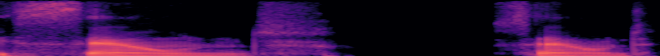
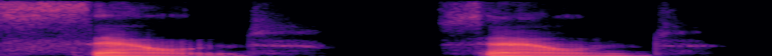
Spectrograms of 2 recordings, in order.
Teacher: it's kind of like it's a d that has almost lost all of its voice and it sounds more like a t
